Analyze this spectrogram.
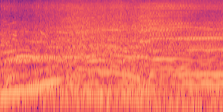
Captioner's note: car engine revving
